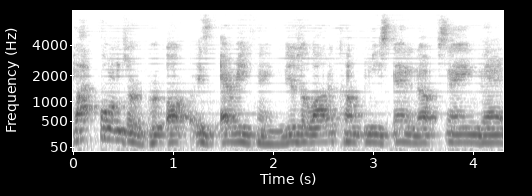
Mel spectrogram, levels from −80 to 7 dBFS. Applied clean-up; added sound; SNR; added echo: neural separator model SepFormer DNS4.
